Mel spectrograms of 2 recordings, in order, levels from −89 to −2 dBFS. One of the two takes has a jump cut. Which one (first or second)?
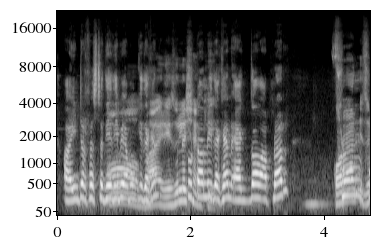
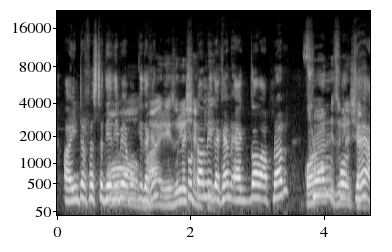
second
